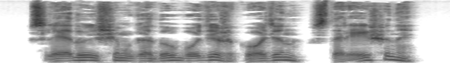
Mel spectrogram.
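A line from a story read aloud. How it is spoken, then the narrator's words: Quiet announcement. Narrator (Russian): тихо сообщил Эйрих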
